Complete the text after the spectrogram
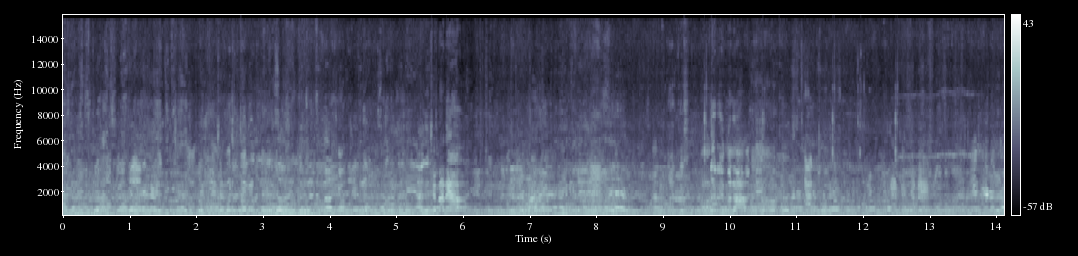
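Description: A crowd of men talk and chatter all around, close by.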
